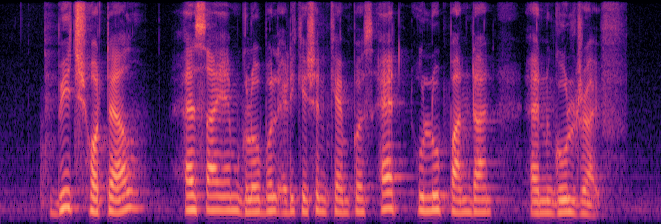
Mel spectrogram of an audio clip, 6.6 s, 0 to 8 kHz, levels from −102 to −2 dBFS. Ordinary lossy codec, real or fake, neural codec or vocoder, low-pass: none; real; none; none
